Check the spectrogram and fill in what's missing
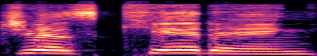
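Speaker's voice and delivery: mock teasing tone, high and loud.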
